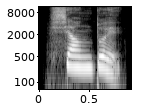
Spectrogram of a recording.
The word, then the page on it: 相对: xiāng duì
